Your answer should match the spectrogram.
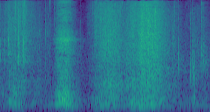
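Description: Rustling, scraping noise as a bear cub paws and noses at a plastic food container and its packaging. There is a short burst about half a second in and a longer one from about a second in.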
